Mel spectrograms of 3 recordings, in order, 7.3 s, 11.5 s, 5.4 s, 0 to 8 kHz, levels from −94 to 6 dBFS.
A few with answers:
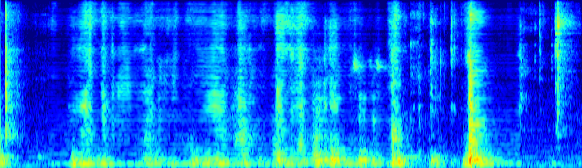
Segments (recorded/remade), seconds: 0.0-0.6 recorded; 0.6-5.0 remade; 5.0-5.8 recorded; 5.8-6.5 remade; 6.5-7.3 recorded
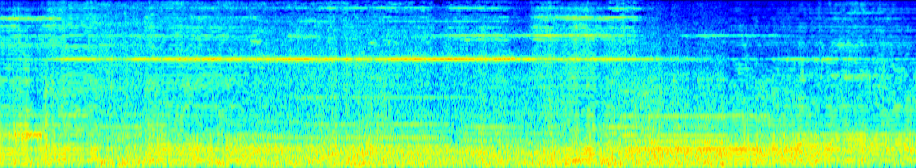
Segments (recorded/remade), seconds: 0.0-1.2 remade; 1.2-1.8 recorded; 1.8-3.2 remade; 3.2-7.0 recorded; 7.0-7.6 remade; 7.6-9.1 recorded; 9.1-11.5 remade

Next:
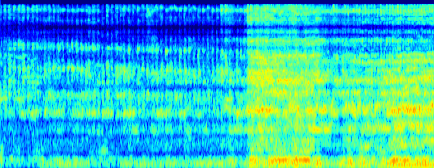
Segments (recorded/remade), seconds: 0.0-0.5 recorded; 0.5-1.1 remade; 1.1-1.5 recorded; 1.5-4.5 remade; 4.5-5.4 recorded

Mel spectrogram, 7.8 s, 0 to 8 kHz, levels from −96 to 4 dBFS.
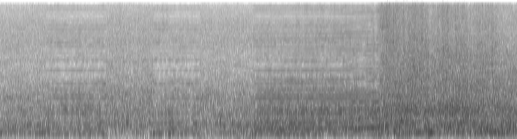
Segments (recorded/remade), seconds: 0.0-0.7 recorded; 0.7-1.6 remade; 1.6-2.3 recorded; 2.3-3.0 remade; 3.0-3.8 recorded; 3.8-5.7 remade; 5.7-7.8 recorded

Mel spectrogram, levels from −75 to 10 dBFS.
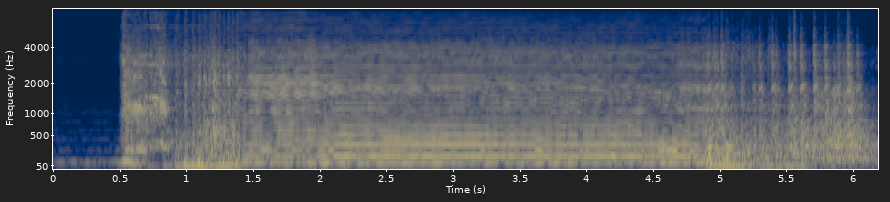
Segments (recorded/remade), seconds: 0.0-0.7 remade; 0.7-1.4 recorded; 1.4-4.9 remade; 4.9-6.2 recorded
